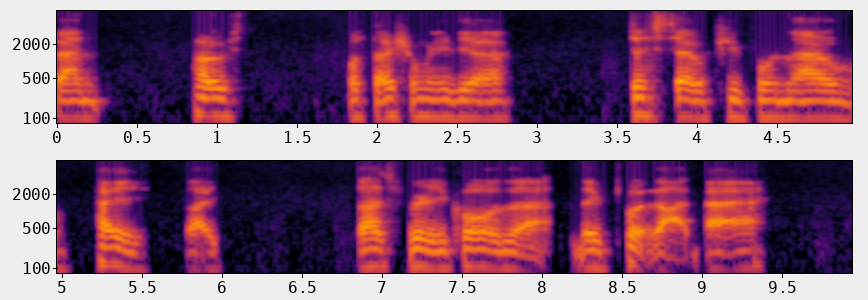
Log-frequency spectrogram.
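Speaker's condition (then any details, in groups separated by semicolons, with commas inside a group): Cerebral palsy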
